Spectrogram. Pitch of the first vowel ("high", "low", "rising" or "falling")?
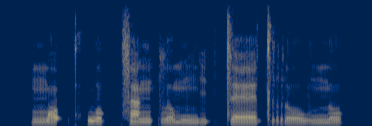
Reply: low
